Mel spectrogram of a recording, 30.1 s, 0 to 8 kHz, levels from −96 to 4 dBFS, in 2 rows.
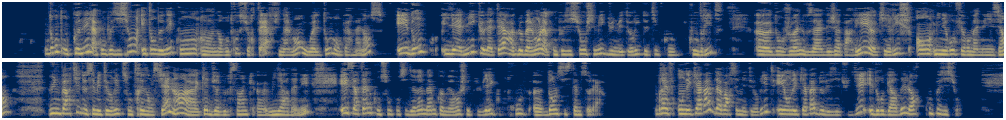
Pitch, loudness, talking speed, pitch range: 210 Hz, -24 LUFS, 205 wpm, 190-245 Hz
